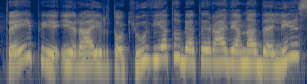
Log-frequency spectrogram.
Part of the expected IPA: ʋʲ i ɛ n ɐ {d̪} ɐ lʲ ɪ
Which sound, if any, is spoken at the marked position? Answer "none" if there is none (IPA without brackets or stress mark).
d̪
